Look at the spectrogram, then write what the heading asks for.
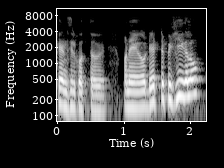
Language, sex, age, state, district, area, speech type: Bengali, male, 18-30, West Bengal, Uttar Dinajpur, rural, spontaneous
